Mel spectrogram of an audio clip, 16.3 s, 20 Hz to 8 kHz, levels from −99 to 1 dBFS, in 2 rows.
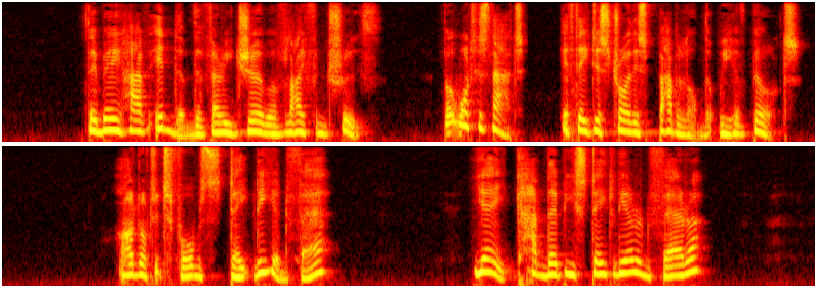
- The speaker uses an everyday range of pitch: Yes, average, 4.8 semitones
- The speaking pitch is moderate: Yes, medium, 175 Hz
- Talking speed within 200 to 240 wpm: No, average, 145 wpm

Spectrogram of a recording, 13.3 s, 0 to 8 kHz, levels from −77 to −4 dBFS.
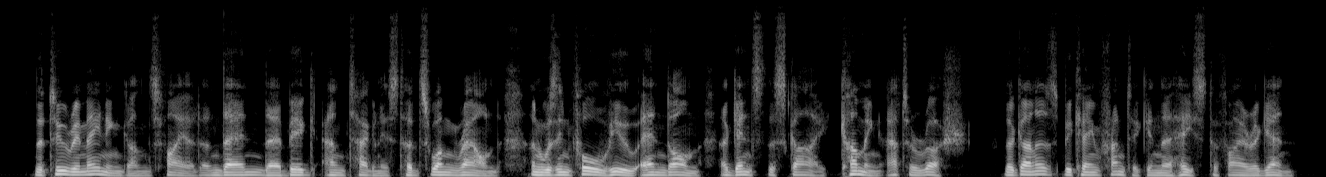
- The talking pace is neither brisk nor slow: Yes, average, 165 wpm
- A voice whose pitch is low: Yes, low, 115 Hz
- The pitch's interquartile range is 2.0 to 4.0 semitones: Yes, average, 3.2 semitones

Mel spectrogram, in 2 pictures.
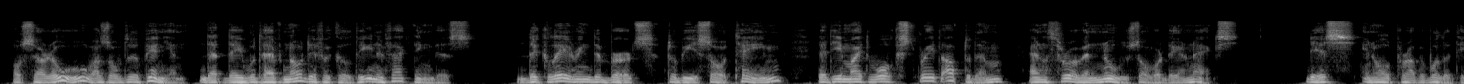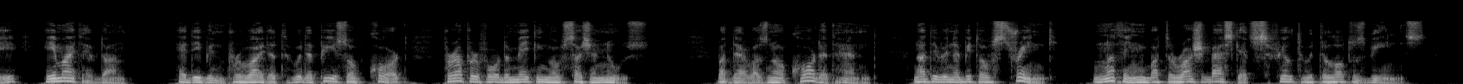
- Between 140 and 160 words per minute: No, average, 170 wpm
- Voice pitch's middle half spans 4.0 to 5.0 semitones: No, average, 3.4 semitones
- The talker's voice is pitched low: Yes, low, 105 Hz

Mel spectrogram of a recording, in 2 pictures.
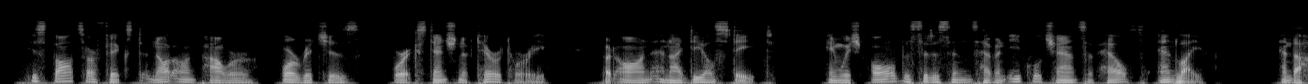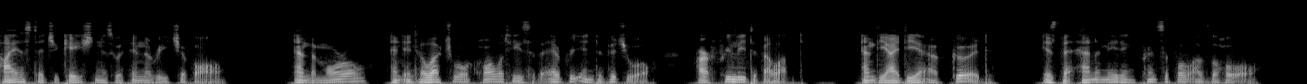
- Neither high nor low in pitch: No, low, 100 Hz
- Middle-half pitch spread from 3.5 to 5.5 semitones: No, average, 2.9 semitones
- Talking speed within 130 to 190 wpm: Yes, average, 150 wpm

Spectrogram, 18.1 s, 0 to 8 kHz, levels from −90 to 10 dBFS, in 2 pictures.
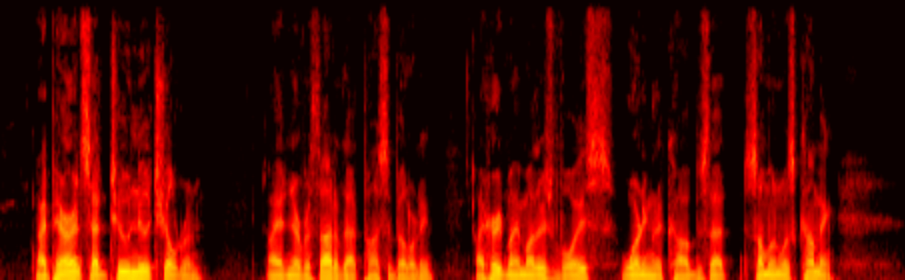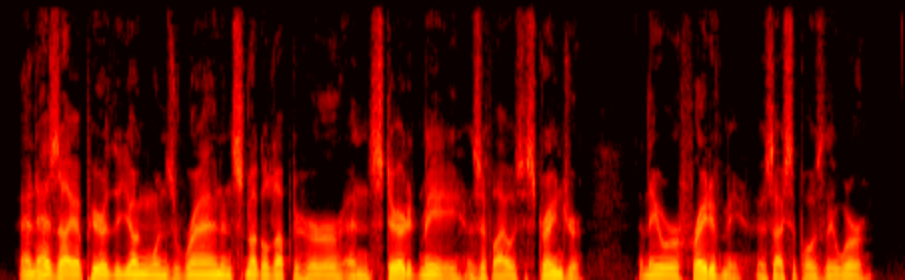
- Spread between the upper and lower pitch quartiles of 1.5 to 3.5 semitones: No, average, 4.2 semitones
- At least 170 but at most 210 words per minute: Yes, average, 195 wpm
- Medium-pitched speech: No, low, 100 Hz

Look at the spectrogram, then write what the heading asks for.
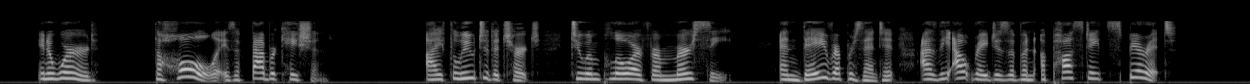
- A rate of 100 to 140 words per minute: Yes, slow, 135 wpm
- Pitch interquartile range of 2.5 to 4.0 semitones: No, average, 4.5 semitones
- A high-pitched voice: Yes, high, 235 Hz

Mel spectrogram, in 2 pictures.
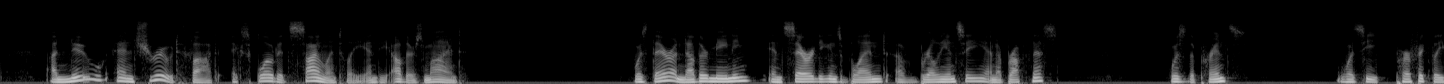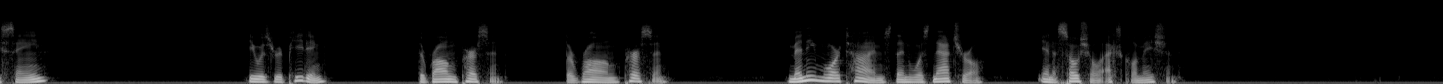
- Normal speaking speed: No, slow, 100 wpm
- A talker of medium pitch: No, low, 120 Hz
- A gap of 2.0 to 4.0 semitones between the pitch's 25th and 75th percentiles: No, average, 4.9 semitones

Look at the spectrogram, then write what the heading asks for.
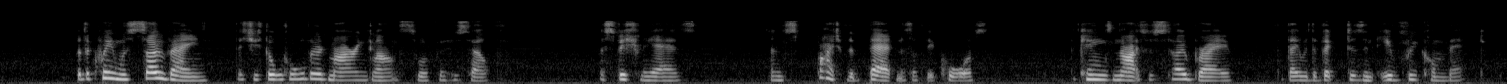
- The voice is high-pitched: Yes, high, 195 Hz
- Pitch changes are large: No, average, 3.9 semitones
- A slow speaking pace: No, average, 160 wpm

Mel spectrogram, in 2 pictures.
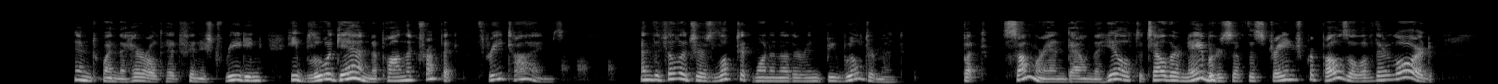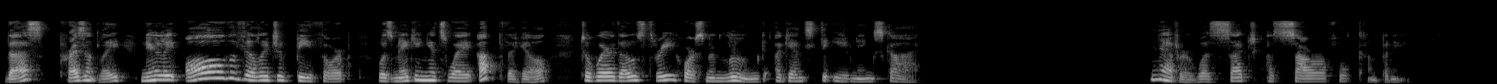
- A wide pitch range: Yes, wide, 5.8 semitones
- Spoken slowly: No, average, 145 wpm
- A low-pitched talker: No, medium, 170 Hz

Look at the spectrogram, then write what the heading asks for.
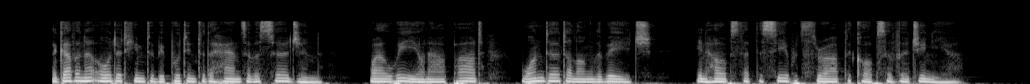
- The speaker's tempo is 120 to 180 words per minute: No, average, 200 wpm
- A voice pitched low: Yes, low, 130 Hz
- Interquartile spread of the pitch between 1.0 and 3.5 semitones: Yes, average, 2.8 semitones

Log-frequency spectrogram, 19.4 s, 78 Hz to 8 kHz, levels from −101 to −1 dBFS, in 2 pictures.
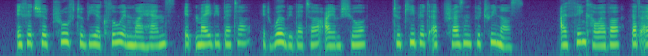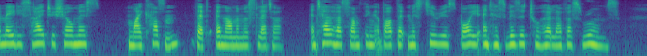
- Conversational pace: Yes, average, 185 wpm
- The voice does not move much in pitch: Yes, narrow, 2.2 semitones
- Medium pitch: No, high, 210 Hz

